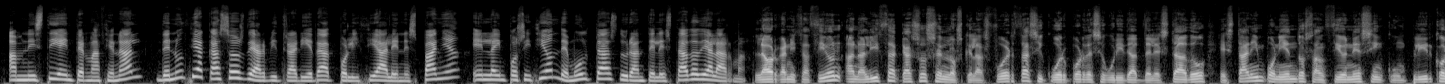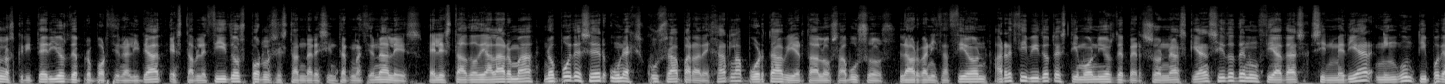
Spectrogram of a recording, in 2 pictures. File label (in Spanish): informativo; espana arbitrariedad policial estado alarma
